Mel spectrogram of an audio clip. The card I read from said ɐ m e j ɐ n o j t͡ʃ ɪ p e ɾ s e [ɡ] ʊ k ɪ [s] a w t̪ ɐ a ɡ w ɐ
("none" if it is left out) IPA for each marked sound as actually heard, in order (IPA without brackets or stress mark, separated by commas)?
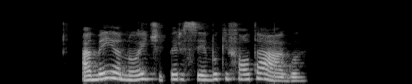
b, f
